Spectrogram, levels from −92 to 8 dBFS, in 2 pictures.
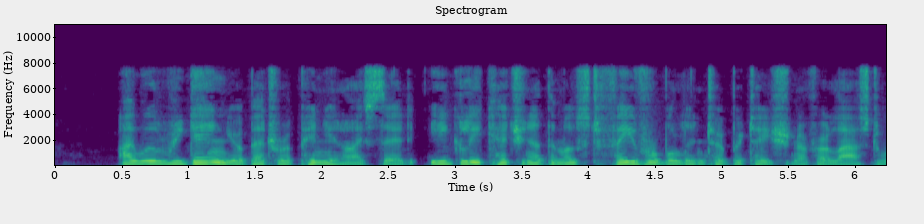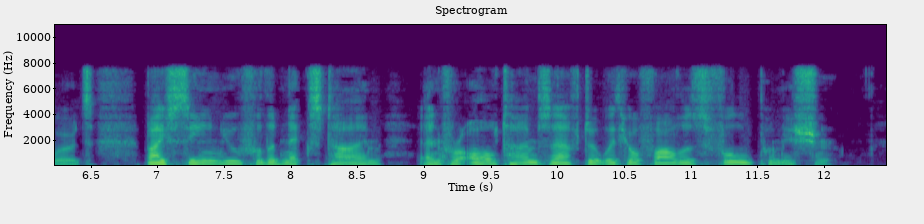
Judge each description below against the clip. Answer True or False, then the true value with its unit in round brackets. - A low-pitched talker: True (120 Hz)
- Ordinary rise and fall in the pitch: False (7.4 semitones)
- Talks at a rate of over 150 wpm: True (175 wpm)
